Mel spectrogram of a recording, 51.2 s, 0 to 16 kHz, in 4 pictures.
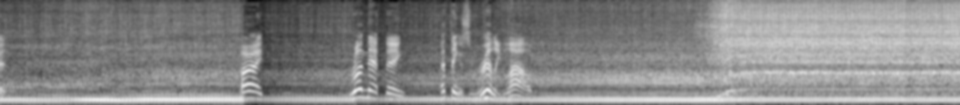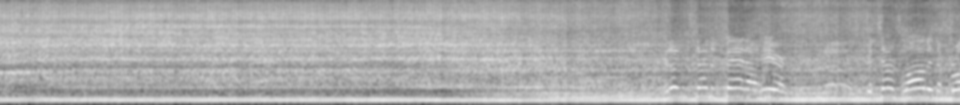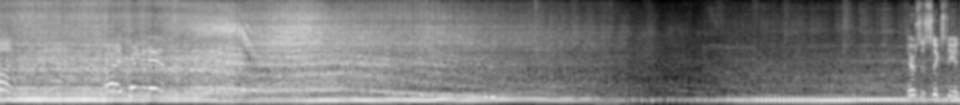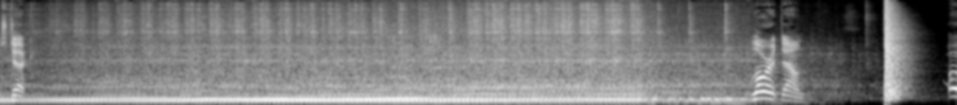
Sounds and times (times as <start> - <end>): Lawn mower: 0.0 - 49.0.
